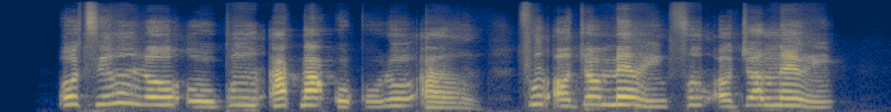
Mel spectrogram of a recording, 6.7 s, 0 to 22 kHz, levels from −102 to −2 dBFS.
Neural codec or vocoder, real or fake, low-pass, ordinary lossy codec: codec, 44.1 kHz, 2.6 kbps, DAC; fake; 19.8 kHz; none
